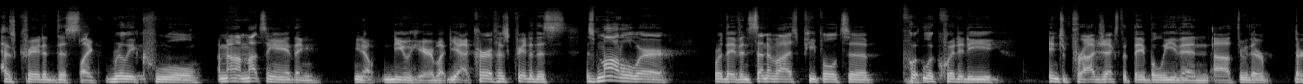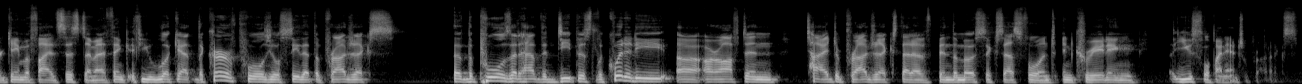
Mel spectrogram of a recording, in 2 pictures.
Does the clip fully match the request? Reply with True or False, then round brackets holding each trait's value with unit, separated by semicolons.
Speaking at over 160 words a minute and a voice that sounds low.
True (195 wpm; 115 Hz)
